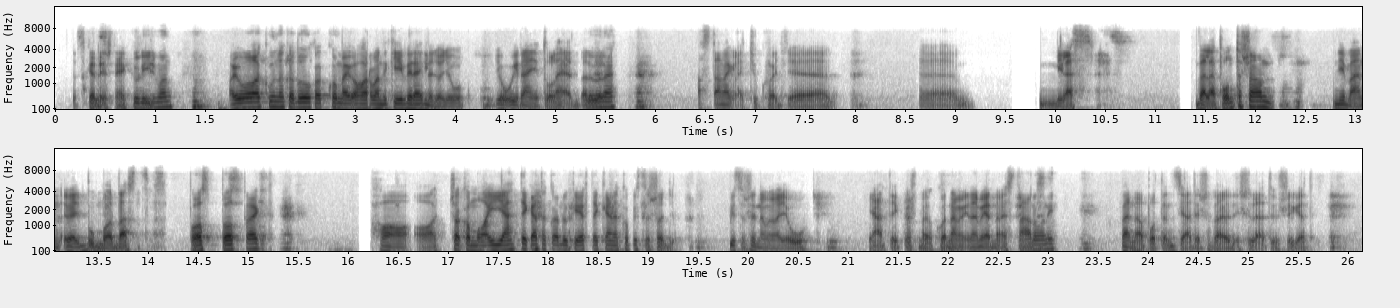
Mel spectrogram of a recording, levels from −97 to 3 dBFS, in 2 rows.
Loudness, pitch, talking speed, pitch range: -24 LUFS, 135 Hz, 145 wpm, 125-150 Hz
